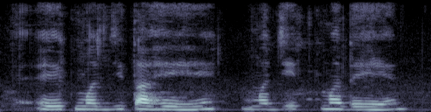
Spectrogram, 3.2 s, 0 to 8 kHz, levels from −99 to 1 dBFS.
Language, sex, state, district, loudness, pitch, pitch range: Marathi, female, Maharashtra, Dhule, -33 LUFS, 225 Hz, 215-235 Hz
